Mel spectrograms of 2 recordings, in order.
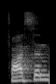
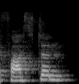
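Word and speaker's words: fasten: कुछ लोग लिसन को पढ़ते हैं लिस्टन, फासन को पढ़ते हैं फास्टन, क्योंकि उसमें टी दिख रहा है, टी दिख रहा है तो हमको टी को टव पढ़ते हैं हम लोग।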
